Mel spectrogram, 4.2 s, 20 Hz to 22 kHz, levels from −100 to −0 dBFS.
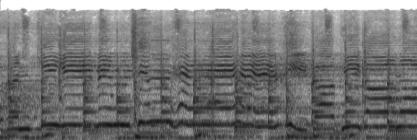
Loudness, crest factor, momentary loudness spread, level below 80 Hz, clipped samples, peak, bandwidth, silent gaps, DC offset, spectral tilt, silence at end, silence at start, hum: -11 LUFS; 12 dB; 3 LU; -36 dBFS; under 0.1%; 0 dBFS; 17 kHz; none; under 0.1%; -3 dB/octave; 0 s; 0 s; none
